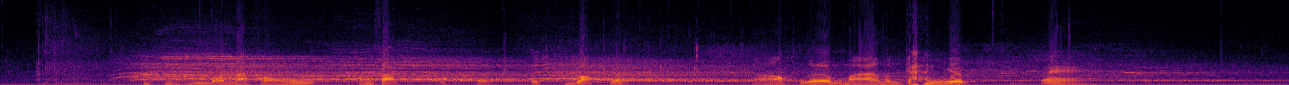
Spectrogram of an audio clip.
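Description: A crowd of spectators cheers in an echoing indoor hall.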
